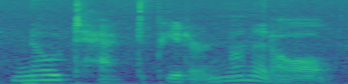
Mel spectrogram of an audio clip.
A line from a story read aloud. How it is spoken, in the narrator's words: Sirius tutted quietly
